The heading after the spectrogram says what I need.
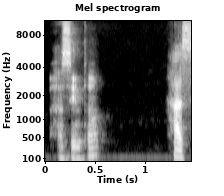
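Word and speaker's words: Jacinto: you pronounce it the right way because he pronounced it that way can you say his last name hinto hinto so Manny hinto he is so excited about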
